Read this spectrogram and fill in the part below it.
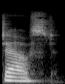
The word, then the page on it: joust: American English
